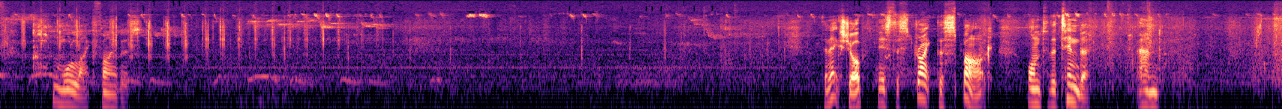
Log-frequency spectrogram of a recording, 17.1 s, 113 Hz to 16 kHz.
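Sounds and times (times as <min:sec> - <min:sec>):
blade scraping fungus: 0:00.0 - 0:05.6
faint birds calling: 0:00.0 - 0:17.0.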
